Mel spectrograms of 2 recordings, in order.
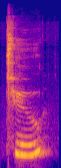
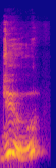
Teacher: This is a practice called voicing. So in T your your vocal cords which you can feel here around your Adam's apple they don't do anything but for the D sound they vibrate.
